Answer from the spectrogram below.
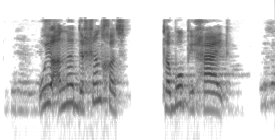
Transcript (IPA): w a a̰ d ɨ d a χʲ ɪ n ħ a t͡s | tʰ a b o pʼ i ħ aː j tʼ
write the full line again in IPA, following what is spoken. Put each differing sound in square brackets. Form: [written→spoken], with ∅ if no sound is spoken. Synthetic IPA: w [a→i] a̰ [d→n] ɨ d a χʲ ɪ n [ħ→χ] a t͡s | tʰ a b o pʼ i ħ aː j tʼ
